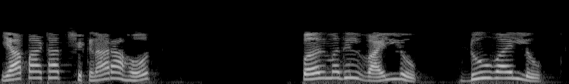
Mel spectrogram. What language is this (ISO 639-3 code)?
mar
